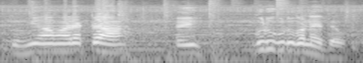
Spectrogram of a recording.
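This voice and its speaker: A man's voice: high-pitched, expressive, rapid-fire, soft background music. A man voicing a weary old cartoon man who whines, complains and pleads. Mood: pleading, weary. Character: whining, weary old man in commando training. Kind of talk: Bengali cartoon voice acting.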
